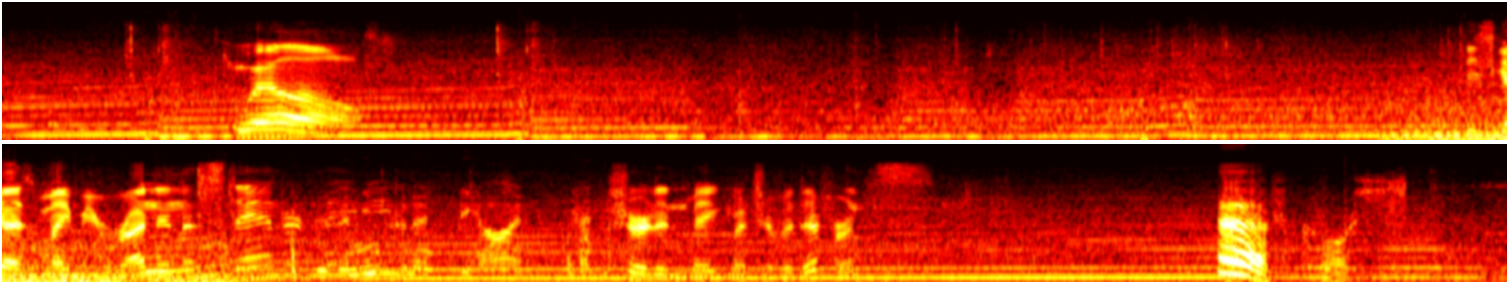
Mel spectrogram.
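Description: Other racing cars roar past close by.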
